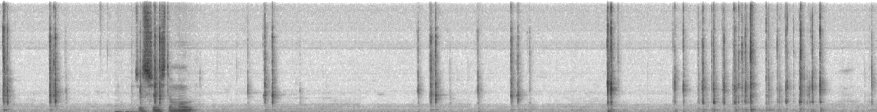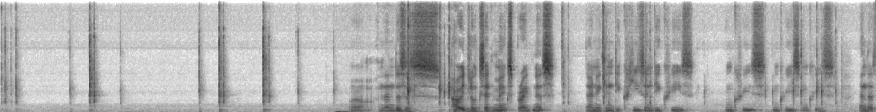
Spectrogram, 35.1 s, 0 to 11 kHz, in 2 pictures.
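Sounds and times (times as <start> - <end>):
mechanical keyboard keystrokes: 0.0 - 0.4, 1.0 - 1.4, 2.8 - 3.4, 4.9 - 5.7, 8.3 - 10.7, 12.1 - 12.5, 13.4 - 16.6, 17.4 - 18.1, 18.9 - 20.1, 21.5 - 22.2, 22.8 - 23.7, 25.7 - 27.2, 28.8 - 29.0, 29.6 - 29.9, 32.8 - 34.4.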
